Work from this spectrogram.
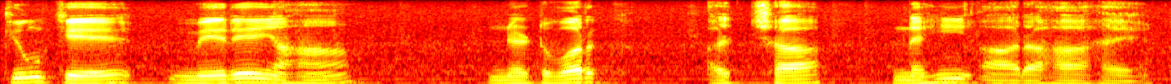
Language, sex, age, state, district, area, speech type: Urdu, male, 18-30, Delhi, Central Delhi, urban, spontaneous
